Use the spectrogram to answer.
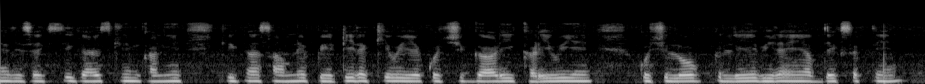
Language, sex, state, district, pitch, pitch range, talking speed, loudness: Hindi, male, Uttar Pradesh, Hamirpur, 145 Hz, 140-150 Hz, 170 wpm, -22 LUFS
